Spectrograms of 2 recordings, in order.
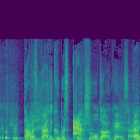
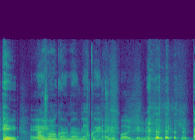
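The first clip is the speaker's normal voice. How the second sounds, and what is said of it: Deep vocal-fry Bradley Cooper impression. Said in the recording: “That's like the bassest vocal fry ever. It's just all vocal fry. ... Bradley Cooper in A Star Is Born”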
